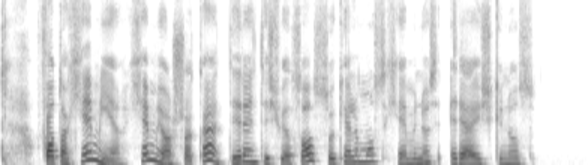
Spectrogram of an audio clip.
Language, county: Lithuanian, Kaunas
